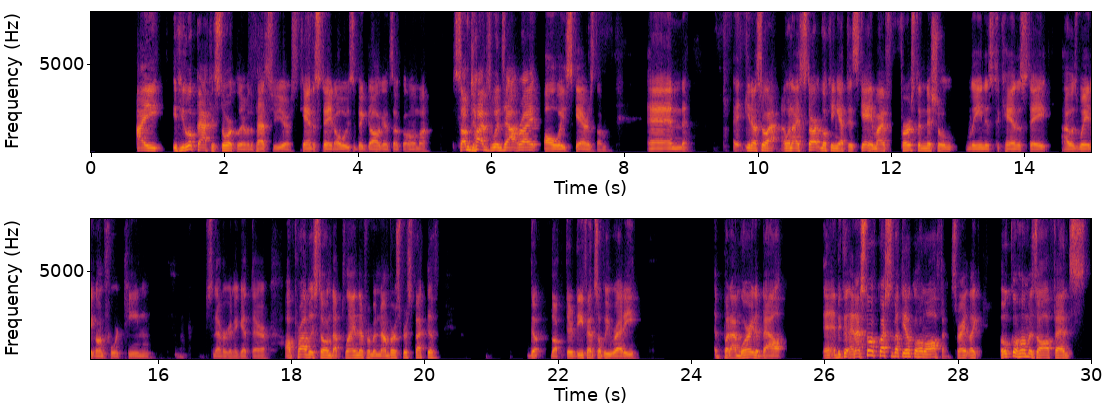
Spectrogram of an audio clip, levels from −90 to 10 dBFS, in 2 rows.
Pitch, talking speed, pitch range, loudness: 115 Hz, 185 wpm, 100-135 Hz, -21 LUFS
